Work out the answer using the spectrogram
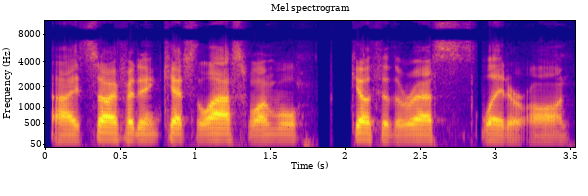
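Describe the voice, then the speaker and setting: A man's voice: medium pitch, level tone, a little fast, creaky, a bit bright, clear, resonant tone, no room sound. A man giving live play-by-play motorsport commentary on an online race, often correcting himself as he goes. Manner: hesitant asides, self-correcting, exclaims at incidents.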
